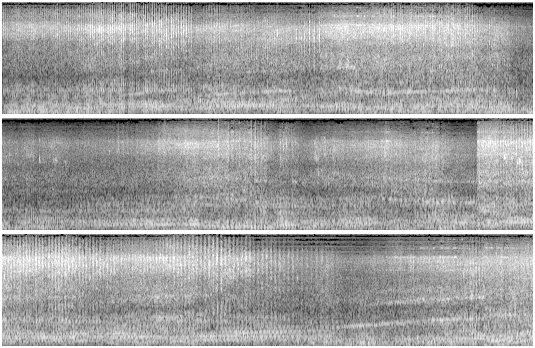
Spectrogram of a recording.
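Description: Several racing go-kart engines running on track, their pitch rising and falling as they accelerate and brake through the corners, with more than one kart heard at once.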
